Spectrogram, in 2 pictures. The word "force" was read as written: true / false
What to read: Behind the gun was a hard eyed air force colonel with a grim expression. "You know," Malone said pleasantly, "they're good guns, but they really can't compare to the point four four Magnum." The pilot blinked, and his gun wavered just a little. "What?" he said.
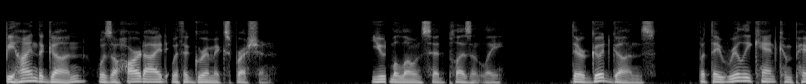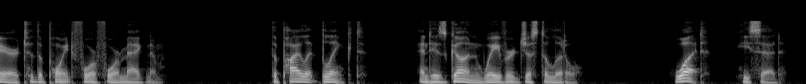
false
